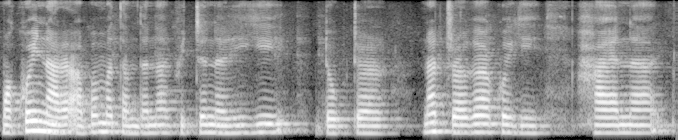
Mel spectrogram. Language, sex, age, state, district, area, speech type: Manipuri, female, 45-60, Manipur, Thoubal, rural, spontaneous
